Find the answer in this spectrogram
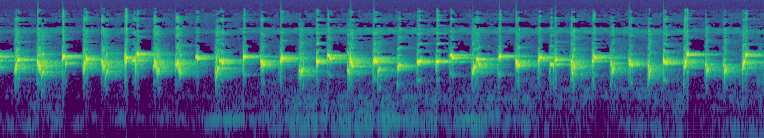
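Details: Caged sooty-headed bulbul, 'ropelan' song used for training other birds: rapid, steady series of warbled whistles, each note falling in pitch, continuing without pause, with a faint low hum briefly behind them.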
